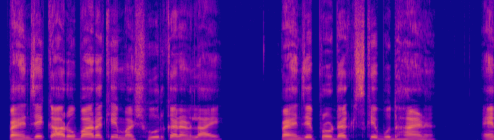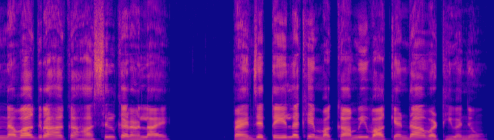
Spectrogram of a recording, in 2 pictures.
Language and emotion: Sindhi, neutral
